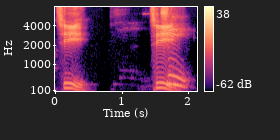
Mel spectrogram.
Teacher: Quy dùng chữ chờ nhưng bật hơi ra đọc là chi.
